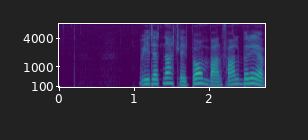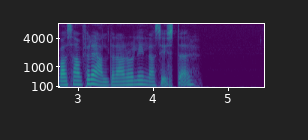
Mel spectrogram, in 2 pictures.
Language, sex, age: Swedish, female, 36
